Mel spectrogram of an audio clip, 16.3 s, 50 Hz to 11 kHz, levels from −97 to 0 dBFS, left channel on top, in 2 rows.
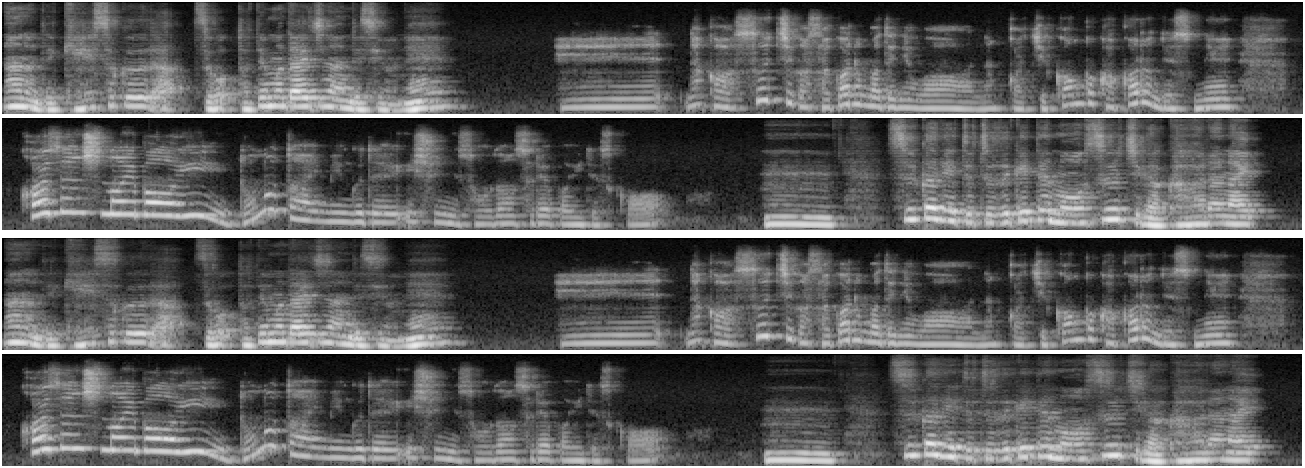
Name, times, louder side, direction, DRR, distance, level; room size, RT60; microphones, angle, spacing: voice 1, 0.0-2.8 12.9-15.9, left 1 dB, 70° left, 1.7 m, -19 dB
voice 2, 3.5-12.3, left 1 dB, 5° left, 0.7 m, -25 dB
10.5 x 5.0 x 2.8 m
head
